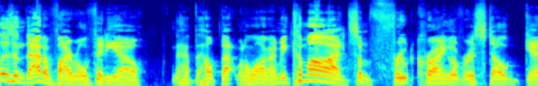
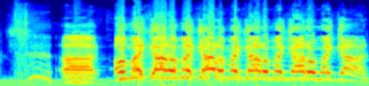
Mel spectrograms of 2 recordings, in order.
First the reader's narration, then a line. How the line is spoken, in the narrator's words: Blanche screamed with ecstasy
